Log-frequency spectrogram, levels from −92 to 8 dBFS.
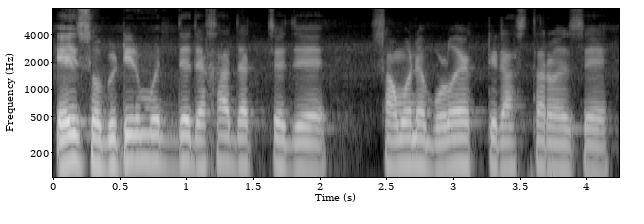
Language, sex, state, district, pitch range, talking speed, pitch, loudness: Bengali, male, Assam, Hailakandi, 130-145 Hz, 155 wpm, 140 Hz, -20 LUFS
